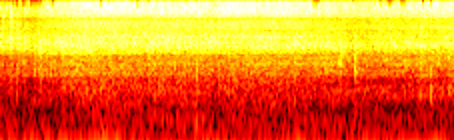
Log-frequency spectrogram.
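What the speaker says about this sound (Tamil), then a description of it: "சின்ன வெங்காயம் பொடியாக கட் பண்ணி வச்சுருக்கேன் அதை சேர்த்துக்கிறேன் இது கூடவே கருவேப்பிலை இதெல்லாம் சேர்த்துட்டு நல்லா வதக்கிக்கலாம்" Chopped shallots, fennel and curry leaves sizzling in a pan while tomato kadayal is cooked, giving a loud, steady, close hiss of frying that holds without pause and has no talking.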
